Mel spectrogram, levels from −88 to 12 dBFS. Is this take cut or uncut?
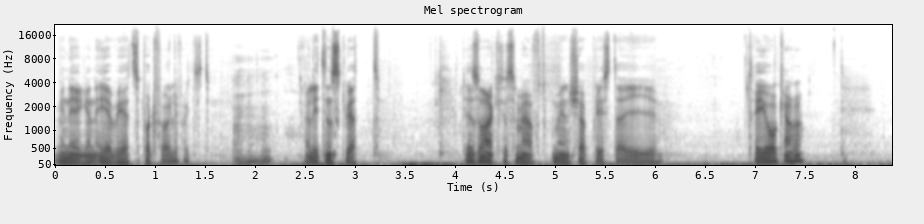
uncut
